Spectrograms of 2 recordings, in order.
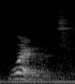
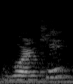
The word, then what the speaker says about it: worked: Work, worked. Wash, washed. Walk, walked. Entonces, no es stop it, no es work it, no es wash it y no es walk it, porque la letra E es muda.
